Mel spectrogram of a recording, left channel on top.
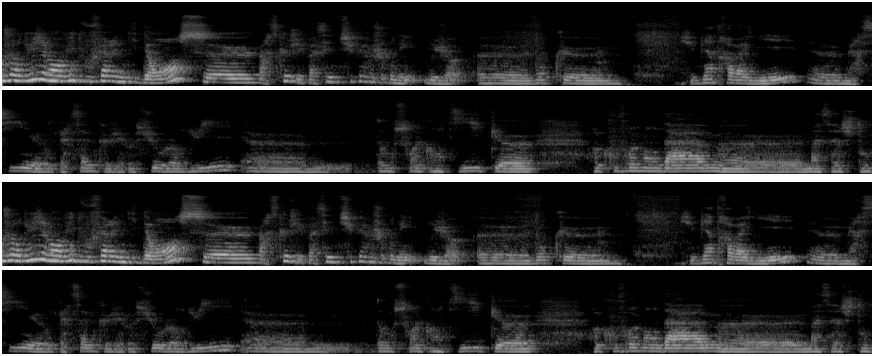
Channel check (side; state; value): both; normal; correlation 0.69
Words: j'avais envie de vous faire une guidance parce que j'ai passé une super journée déjà. J'ai bien travaillé. Merci aux personnes que j'ai reçues aujourd'hui. Donc soins quantiques, recouvrement d'âme, massage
